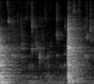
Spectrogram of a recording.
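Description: Pre-shave liquid is poured into a bathroom sink in two brief splashy gushes, close by and fairly loud, with a short pause between them.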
